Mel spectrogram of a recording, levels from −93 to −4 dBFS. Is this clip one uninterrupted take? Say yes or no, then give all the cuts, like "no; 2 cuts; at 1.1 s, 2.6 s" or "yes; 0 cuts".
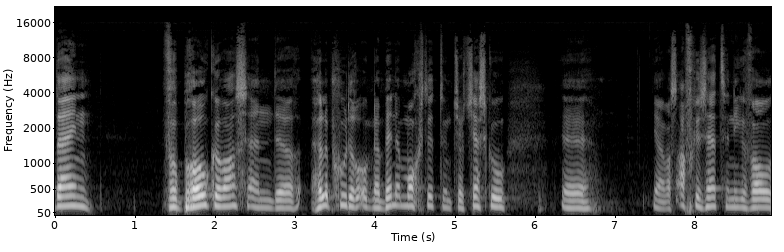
yes; 0 cuts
